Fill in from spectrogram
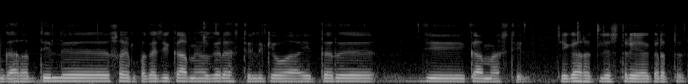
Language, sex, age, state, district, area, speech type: Marathi, male, 18-30, Maharashtra, Satara, rural, spontaneous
